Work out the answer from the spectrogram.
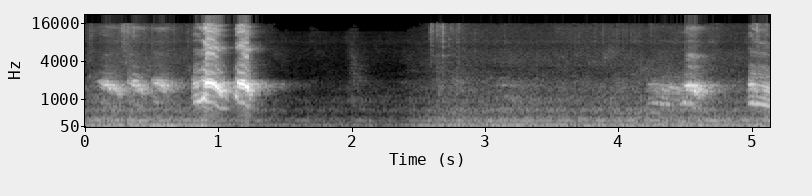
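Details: Female white-crested laughingthrush in full voice. Several rapid, harsh chattering notes are followed by two loud squawks, a pause of near silence, then more chatter starting near the end.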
